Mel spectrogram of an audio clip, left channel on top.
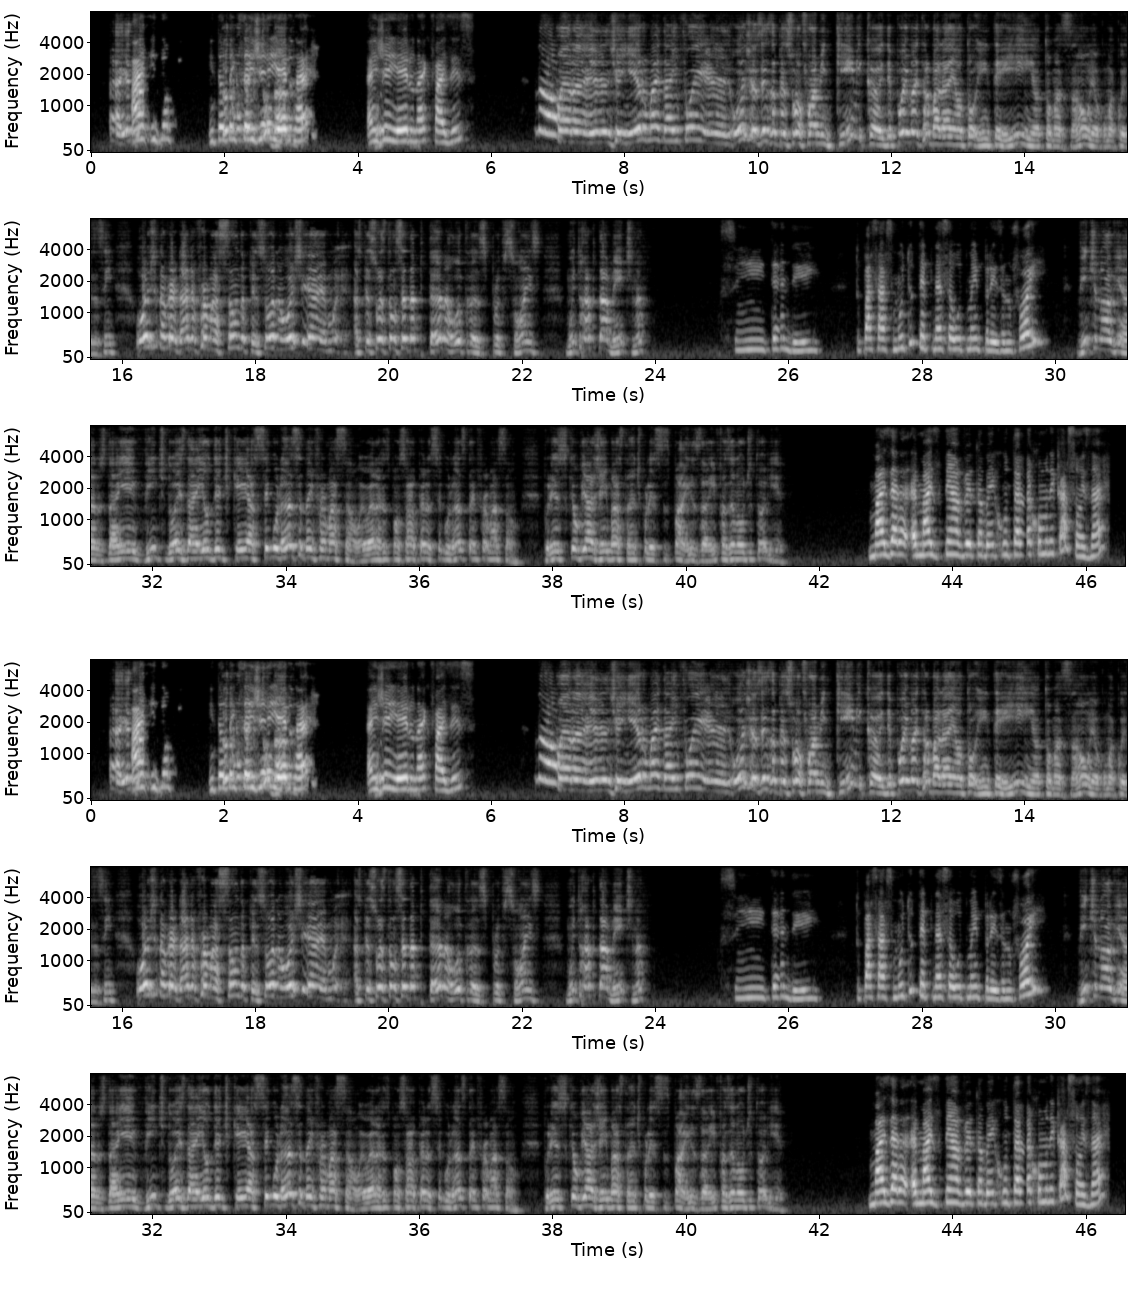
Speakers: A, on the right; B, on the right.
A: É, e é
B: ah,
A: claro,
B: então então
A: todo
B: tem
A: mundo
B: que ser
A: tem que
B: engenheiro,
A: estudar, né?
B: né? É
A: Oi?
B: engenheiro, né, que faz isso?
A: Não, era, era engenheiro, mas daí foi. é, hoje, às vezes, a pessoa forma em química e depois vai trabalhar em, auto- em TI, em automação, em alguma coisa assim. Hoje, na verdade, a formação da pessoa, não, hoje é mu- as pessoas estão se adaptando a outras profissões muito rapidamente, né?
B: Sim, entendi. Tu passasse muito tempo nessa última empresa, não foi?
A: vinte e nove anos, daí 22 daí eu dediquei à segurança da informação. Eu era responsável pela segurança da informação. Por isso que eu viajei bastante por esses países aí fazendo auditoria.
B: Mas era é mas tem a ver também com telecomunicações, né?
